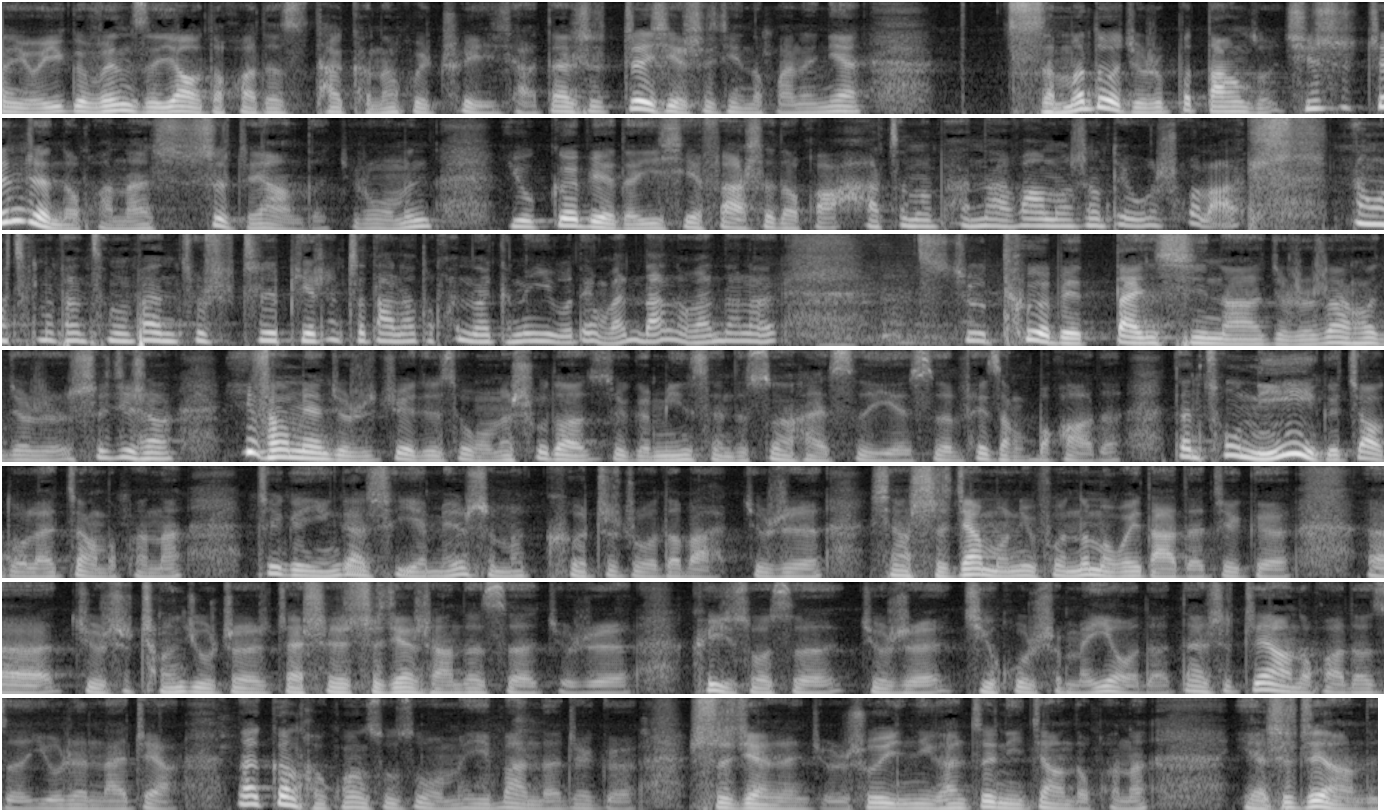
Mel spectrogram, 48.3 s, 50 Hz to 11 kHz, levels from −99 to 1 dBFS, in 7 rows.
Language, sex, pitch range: English, male, 115-155 Hz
